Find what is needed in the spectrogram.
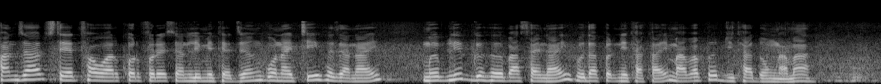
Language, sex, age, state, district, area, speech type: Bodo, male, 18-30, Assam, Kokrajhar, urban, read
